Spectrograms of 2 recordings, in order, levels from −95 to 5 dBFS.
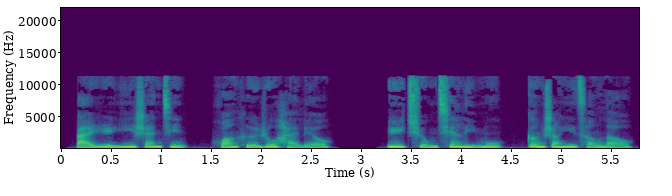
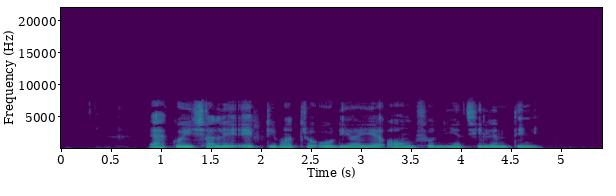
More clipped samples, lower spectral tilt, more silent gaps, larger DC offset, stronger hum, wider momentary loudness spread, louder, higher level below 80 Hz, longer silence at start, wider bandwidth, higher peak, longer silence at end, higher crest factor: neither; second, -5.5 dB/octave vs -7 dB/octave; first, 2.77-3.15 s vs none; neither; neither; about the same, 8 LU vs 7 LU; first, -23 LUFS vs -46 LUFS; first, -70 dBFS vs -78 dBFS; second, 0.15 s vs 0.9 s; first, 12 kHz vs 7.6 kHz; first, -8 dBFS vs -28 dBFS; second, 0.1 s vs 0.6 s; about the same, 14 dB vs 18 dB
